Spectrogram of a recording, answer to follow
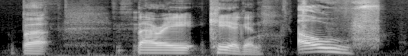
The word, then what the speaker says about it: Keoghan: So he actually, the actual pronunciation as an Irish person would be Keown. Keown. Keown, yeah. But he, like the GH is silent. Keown.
